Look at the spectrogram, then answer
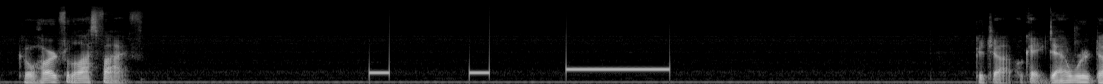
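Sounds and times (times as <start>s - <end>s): electronic timer beeps: 3.7s - 3.9s, 4.7s - 4.9s, 5.7s - 6.7s.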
